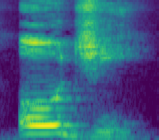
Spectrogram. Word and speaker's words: oji: Then that last word means, or is pronounced oji.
